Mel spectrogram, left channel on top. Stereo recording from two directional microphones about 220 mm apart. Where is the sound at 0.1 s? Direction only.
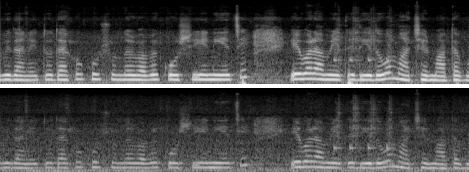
35° left (ahead or behind).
